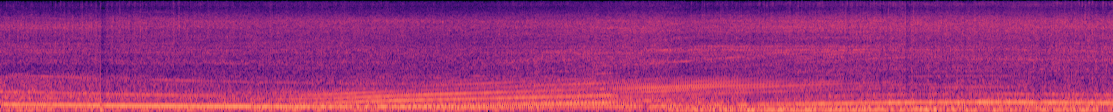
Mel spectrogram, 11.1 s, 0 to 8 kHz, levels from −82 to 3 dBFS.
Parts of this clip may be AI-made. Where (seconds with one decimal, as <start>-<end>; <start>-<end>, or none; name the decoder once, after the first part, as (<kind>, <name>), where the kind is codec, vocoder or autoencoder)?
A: 2.0-6.9 (autoencoder, DAC-VAE); 9.2-10.5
